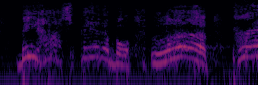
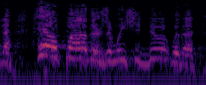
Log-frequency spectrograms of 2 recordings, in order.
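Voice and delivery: normal talking voice

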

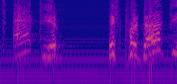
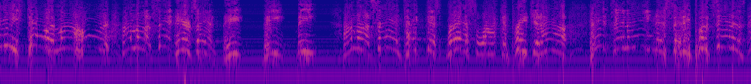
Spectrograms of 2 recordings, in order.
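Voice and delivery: higher, louder, fervent proclamation; preaching at full force; 9 semitones higher, 6 dB louder than usual. Acted. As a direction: preach it out with fire.

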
